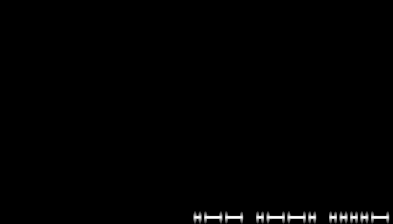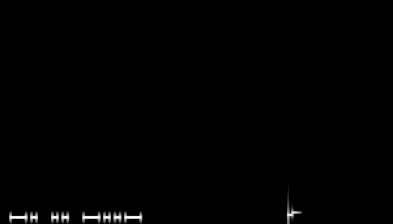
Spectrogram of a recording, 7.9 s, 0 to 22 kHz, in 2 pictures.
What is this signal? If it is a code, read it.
Morse code, heard as a keyed tone, about 22 wpm, 700 Hz. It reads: WP4NIX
